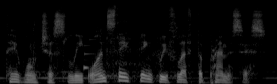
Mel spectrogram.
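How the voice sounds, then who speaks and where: Man as a deep-voiced, serious game investigator. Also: animated, moderate pace, heavy background noise, natural voice. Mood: composed. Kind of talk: video game voice acting. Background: game music.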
